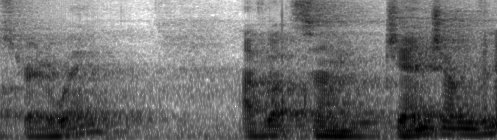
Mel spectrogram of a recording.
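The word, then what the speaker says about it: Zhenjiang: I've got some Jenjang van. It's often romanized as chinqyang, but it's pronounced jenjang in Mandarin.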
